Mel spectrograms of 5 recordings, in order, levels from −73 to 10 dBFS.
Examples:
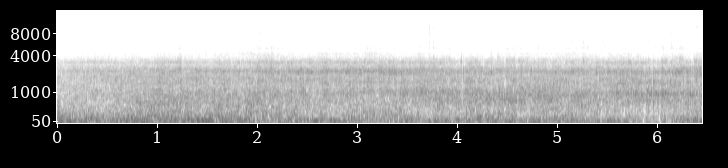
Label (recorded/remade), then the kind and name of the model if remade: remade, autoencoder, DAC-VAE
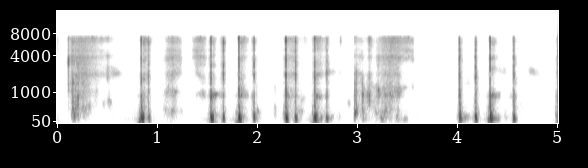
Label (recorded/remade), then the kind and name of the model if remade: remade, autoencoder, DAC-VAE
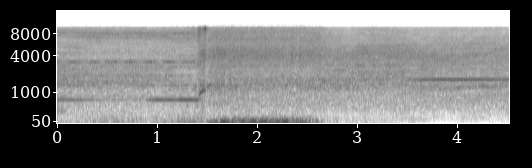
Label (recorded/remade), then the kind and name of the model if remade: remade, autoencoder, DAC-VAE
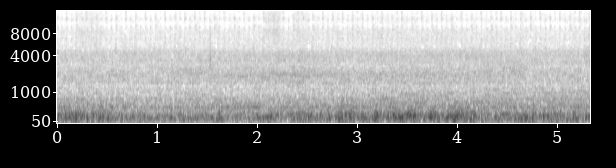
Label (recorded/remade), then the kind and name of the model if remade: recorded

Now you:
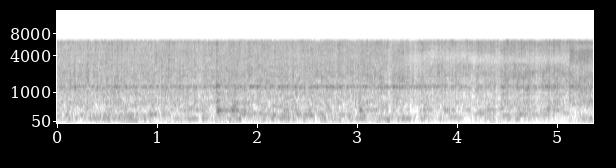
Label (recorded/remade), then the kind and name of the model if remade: remade, autoencoder, DAC-VAE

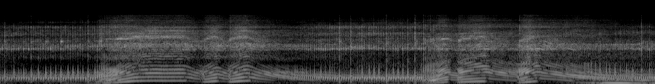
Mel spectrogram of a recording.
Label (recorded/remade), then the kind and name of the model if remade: remade, autoencoder, DAC-VAE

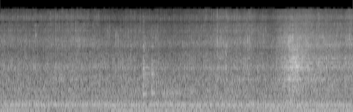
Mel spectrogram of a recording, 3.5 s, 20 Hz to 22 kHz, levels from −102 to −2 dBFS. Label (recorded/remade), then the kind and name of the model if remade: recorded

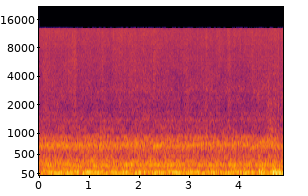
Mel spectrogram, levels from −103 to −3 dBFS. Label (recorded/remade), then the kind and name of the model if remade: remade, autoencoder, DAC-VAE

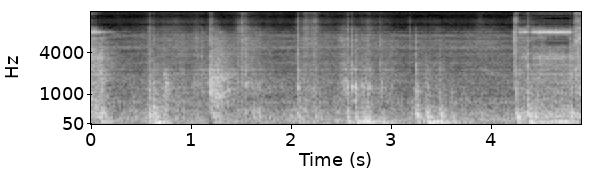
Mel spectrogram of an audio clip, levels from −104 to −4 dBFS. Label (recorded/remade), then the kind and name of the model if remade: remade, autoencoder, DAC-VAE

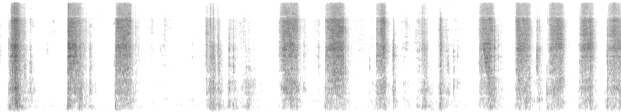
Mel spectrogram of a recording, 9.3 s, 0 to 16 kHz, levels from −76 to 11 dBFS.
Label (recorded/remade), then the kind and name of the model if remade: recorded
